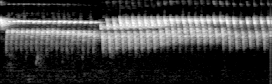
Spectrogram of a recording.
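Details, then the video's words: A singing canary delivers a continuous, fast, high trill that shifts to a slightly different, pulsing trill partway through, loud and steady throughout. "Canary bird Singing"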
